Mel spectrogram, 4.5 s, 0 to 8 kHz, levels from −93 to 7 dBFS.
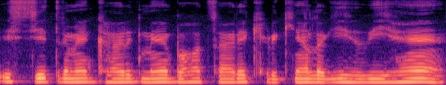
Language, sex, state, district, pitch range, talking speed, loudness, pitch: Hindi, male, Jharkhand, Deoghar, 120-125 Hz, 150 wpm, -16 LUFS, 125 Hz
